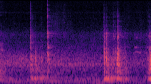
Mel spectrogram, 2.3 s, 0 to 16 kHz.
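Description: Light hard-plastic clicks and knocks: a black plastic pipe adapter being handled and fitted onto the outlet of a 9,000-gallon-per-hour pond pump. Two short sharp clicks come about half a second in, and a louder, busier stretch of handling sound near the end.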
